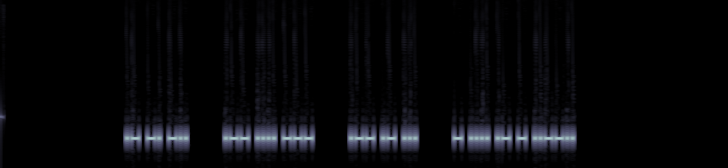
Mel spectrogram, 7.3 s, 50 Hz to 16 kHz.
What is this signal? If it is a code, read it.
Morse code, heard as a keyed tone, about 46 wpm, 700 Hz. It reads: AND WHO WAS THAT?
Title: 2x Word-Spacing - Sentences from Top 100 Words - 45wpm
